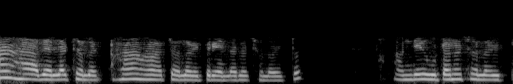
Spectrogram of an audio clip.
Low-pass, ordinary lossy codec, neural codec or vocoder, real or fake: 3.6 kHz; MP3, 16 kbps; codec, 16 kHz, 16 kbps, FreqCodec, larger model; fake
